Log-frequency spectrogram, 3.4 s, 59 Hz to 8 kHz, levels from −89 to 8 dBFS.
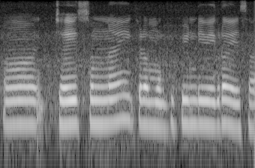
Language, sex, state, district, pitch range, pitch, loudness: Telugu, female, Andhra Pradesh, Sri Satya Sai, 205-215 Hz, 210 Hz, -14 LUFS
